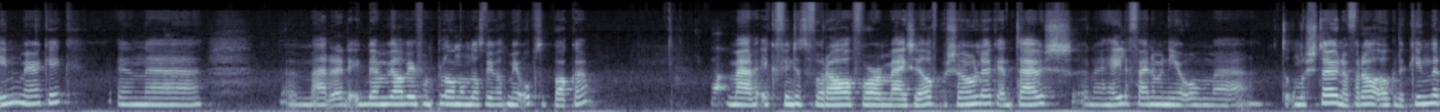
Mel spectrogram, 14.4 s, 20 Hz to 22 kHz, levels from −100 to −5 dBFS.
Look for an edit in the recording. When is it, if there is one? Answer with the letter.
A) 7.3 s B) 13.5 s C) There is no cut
C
